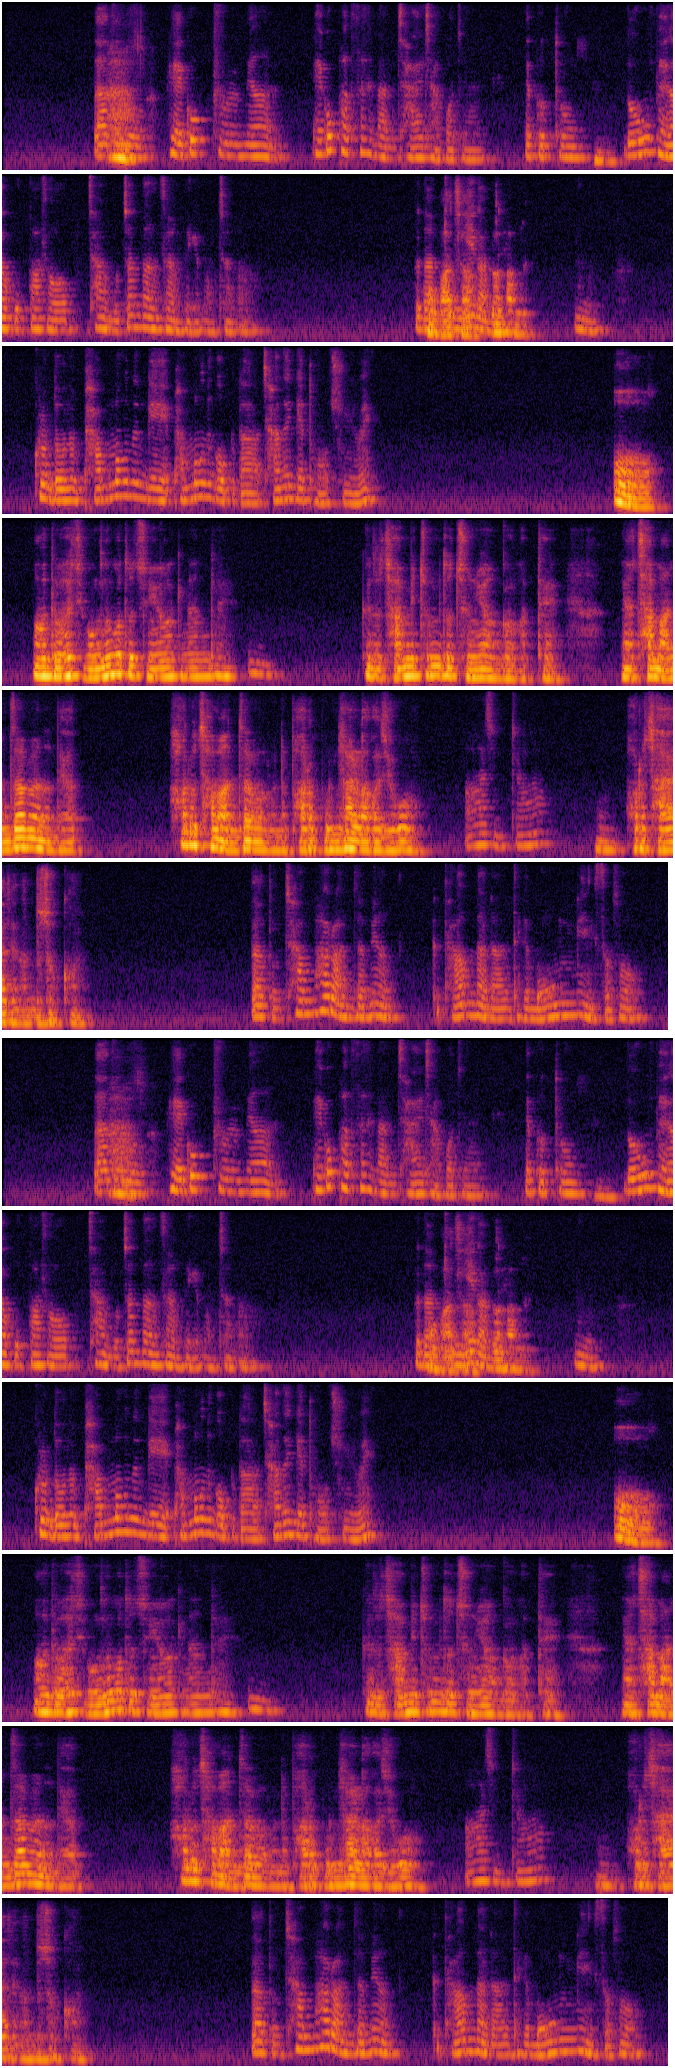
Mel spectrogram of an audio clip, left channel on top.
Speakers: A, in the centre; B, on the left.
A: 나도
B: <laughs>
A: 배고프면, 배고파도 사실 난 잘 자거든. 근데 보통
B: 음.
A: 너무 배가 고파서 잘 못 잔다는 사람 되게 많잖아. 그 난
B: 어, 맞아.
A: 좀 이해가 안
B: 그런
A: 돼.
B: 사람들.
A: 응. 그럼 너는 밥 먹는 게, 밥 먹는 거보다 자는 게 더 중요해?
B: 어. 아, 근데 사실 먹는 것도 중요하긴 한데,
A: 응.
B: 그래도 잠이 좀 더 중요한 것 같아. 내가 잠 안 자면은, 내가 하루 잠 안 자면은 바로 몸살 나가지고,
A: 아, 진짜.
B: 음, 바로 자야 돼, 난 무조건.
A: 나도 잠 하루 안 자면 그 다음날 나는 되게 멍해 있어서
